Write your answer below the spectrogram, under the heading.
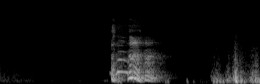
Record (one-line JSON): {"cough_length": "2.6 s", "cough_amplitude": 8080, "cough_signal_mean_std_ratio": 0.43, "survey_phase": "beta (2021-08-13 to 2022-03-07)", "age": "65+", "gender": "Male", "wearing_mask": "No", "symptom_none": true, "smoker_status": "Never smoked", "respiratory_condition_asthma": false, "respiratory_condition_other": false, "recruitment_source": "REACT", "submission_delay": "2 days", "covid_test_result": "Negative", "covid_test_method": "RT-qPCR", "influenza_a_test_result": "Negative", "influenza_b_test_result": "Negative"}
